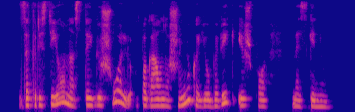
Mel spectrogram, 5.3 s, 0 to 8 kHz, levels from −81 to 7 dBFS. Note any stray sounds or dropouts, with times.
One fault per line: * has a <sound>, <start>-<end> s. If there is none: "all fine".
all fine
